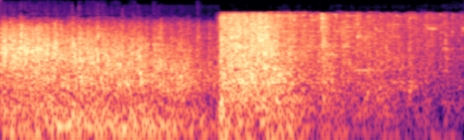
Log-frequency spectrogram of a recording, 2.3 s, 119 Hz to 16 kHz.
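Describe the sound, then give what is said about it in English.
A bomb exploding as a sudden sharp blast that cuts into an already loud roar of noise, followed by a broad rumbling wash that slowly fades. “Did you get the bomb attached? All set, sir. 3, 2, 1.”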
